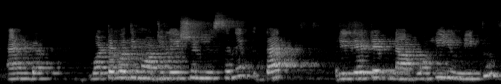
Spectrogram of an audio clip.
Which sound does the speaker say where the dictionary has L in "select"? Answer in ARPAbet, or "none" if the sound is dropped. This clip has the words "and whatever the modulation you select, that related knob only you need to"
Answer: N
